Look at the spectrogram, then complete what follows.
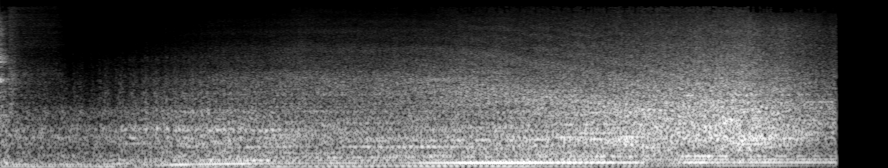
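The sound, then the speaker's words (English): A heavy bus engine revs up loudly, its low droning pitch climbing steadily as the vehicle pulls away, with a brief hiss of air near the start and no voices. “It's a bus. Rolling. I can get on board.”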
